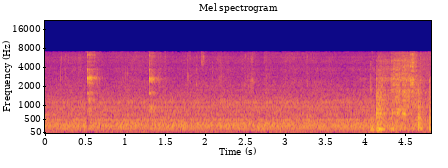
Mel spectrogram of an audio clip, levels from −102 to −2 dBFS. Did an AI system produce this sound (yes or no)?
no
